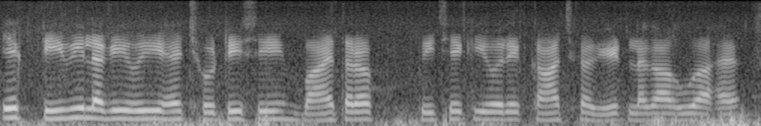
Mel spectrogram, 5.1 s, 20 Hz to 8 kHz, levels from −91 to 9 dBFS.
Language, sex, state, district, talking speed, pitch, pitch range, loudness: Hindi, male, Uttar Pradesh, Lalitpur, 215 wpm, 180 Hz, 165-190 Hz, -18 LUFS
